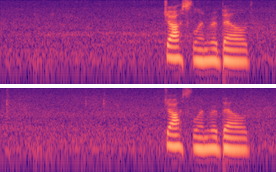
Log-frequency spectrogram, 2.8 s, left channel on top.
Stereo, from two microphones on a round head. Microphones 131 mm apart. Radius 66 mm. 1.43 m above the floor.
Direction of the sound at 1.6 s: 85° left.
